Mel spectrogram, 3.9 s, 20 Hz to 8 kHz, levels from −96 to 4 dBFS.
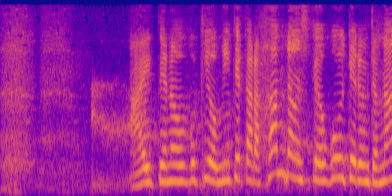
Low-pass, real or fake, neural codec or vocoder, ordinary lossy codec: none; fake; codec, 16 kHz, 1.1 kbps, Voila-Tokenizer; none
